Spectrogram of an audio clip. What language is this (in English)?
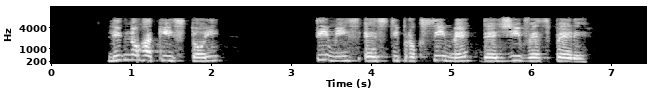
Esperanto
